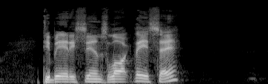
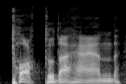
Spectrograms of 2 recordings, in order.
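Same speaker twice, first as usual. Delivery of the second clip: put-on low slow light Austrian accent; Austrian Terminator voice; 5 semitones lower, slower than usual. Terminator to a clerk, slow Austrian accent. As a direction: drag it out like Arnold. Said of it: "he looks at a clerk and he says".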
